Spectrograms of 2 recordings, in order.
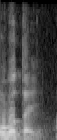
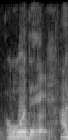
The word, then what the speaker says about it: オゴデイ: オゴタイ、オゴタイ、オゴデイ、あのね、はい、名前の読み方がなんで違うかって、ジンギスカンとチンギスハンといろいろあるじゃないですか、はい、あれは要するに書いた人たちの文字があの読み方が違うんですよね。漢字で写した時と、それからペルシャ語で写した時と、はい、今のモンゴル人の発音がみんなちょっとずつその方言差があるんですよ。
